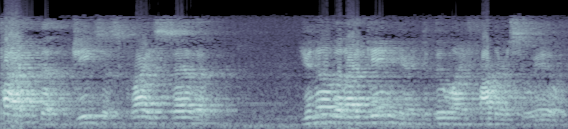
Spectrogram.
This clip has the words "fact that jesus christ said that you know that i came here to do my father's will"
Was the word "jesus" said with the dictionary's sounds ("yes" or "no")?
yes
